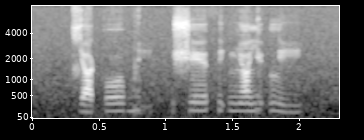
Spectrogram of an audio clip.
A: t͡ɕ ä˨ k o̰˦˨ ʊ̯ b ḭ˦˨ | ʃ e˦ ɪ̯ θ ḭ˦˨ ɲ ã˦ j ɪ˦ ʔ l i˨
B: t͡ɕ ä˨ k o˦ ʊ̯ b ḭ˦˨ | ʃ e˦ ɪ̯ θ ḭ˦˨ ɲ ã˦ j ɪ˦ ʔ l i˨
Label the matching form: B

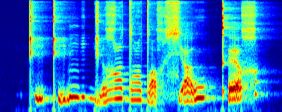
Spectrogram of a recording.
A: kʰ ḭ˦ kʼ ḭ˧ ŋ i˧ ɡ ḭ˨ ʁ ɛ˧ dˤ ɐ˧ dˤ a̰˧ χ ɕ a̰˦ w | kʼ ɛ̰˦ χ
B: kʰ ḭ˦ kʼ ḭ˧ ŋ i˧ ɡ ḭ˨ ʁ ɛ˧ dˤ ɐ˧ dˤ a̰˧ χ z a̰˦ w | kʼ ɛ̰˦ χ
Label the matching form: A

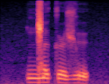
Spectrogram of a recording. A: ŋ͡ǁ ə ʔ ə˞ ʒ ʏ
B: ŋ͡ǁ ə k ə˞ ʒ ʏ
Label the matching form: B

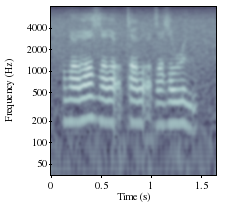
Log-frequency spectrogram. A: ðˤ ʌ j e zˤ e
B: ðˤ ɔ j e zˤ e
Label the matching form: A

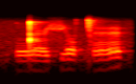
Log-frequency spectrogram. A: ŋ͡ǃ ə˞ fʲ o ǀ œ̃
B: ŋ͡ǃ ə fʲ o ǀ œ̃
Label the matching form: A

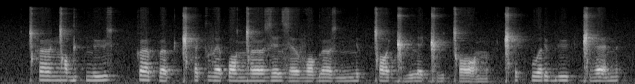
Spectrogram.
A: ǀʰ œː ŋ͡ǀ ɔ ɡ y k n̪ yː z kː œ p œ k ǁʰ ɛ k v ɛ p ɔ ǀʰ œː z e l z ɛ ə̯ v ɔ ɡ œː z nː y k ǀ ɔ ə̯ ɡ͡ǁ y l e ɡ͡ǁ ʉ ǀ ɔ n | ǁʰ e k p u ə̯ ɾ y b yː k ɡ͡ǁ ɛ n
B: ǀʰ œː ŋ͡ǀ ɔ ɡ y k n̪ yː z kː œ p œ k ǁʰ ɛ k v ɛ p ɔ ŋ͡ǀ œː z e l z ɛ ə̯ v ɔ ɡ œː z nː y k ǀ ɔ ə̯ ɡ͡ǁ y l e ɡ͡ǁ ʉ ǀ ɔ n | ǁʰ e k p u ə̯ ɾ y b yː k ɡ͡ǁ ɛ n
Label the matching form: B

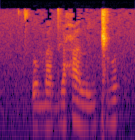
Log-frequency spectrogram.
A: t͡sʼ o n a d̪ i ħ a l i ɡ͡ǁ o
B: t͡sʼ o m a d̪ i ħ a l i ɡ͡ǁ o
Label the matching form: B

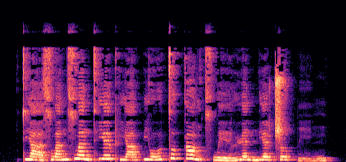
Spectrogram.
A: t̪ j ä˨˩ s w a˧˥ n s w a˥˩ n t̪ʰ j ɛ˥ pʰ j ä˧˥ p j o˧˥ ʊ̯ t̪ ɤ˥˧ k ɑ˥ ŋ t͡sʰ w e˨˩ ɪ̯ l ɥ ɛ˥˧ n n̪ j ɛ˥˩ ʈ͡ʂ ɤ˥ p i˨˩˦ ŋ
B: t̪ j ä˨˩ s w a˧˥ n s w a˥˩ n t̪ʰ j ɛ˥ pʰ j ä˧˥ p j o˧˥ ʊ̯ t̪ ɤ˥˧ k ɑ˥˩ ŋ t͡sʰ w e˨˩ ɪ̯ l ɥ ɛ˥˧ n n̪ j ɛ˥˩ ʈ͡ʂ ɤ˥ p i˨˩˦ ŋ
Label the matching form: B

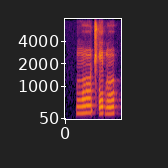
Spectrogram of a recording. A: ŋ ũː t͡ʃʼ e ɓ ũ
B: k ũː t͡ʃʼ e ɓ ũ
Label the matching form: A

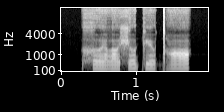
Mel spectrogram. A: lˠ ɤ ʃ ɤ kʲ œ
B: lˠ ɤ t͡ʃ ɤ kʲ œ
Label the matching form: A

